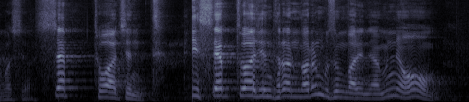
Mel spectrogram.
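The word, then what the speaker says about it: Septuagint: 그 번역된 그리스 성경이 그리스 말로 된 성경을 셉투아진트 그러는 거 한번 발음해 보세요 셉투아진트이 셉투 아트라 말은 무슨 말이냐면 아 이게 라틴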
